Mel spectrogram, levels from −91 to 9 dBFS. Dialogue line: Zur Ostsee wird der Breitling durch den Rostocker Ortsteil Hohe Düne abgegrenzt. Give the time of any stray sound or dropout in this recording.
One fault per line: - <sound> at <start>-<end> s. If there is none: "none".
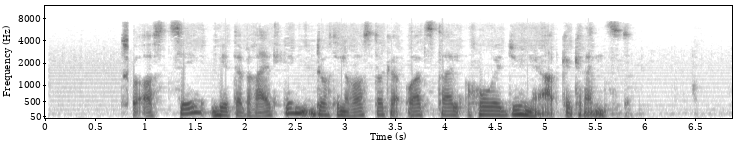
- dropout at 0.8-0.9 s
